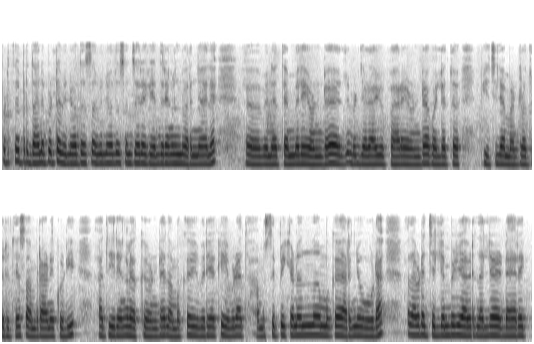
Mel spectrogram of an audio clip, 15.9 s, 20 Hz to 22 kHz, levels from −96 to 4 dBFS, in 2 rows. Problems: none marked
